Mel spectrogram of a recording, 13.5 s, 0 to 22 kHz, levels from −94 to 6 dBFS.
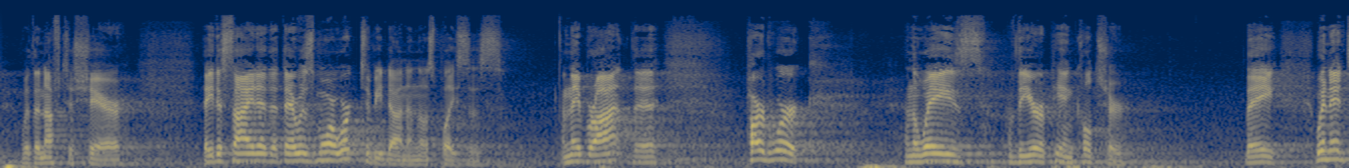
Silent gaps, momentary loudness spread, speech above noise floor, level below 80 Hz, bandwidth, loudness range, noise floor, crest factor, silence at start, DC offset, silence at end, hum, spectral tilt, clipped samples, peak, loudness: none; 21 LU; 26 dB; -38 dBFS; 15 kHz; 3 LU; -51 dBFS; 22 dB; 0 s; under 0.1%; 0 s; none; -4 dB/octave; under 0.1%; -4 dBFS; -24 LUFS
